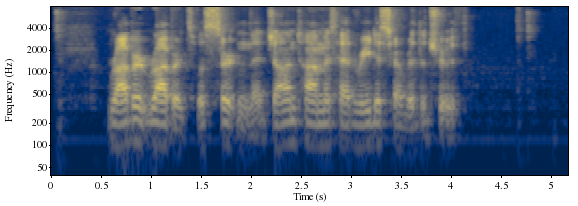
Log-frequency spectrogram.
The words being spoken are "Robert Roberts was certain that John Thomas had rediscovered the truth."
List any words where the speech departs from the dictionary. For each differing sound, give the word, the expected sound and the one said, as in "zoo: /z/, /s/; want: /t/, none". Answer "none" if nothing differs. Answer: none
